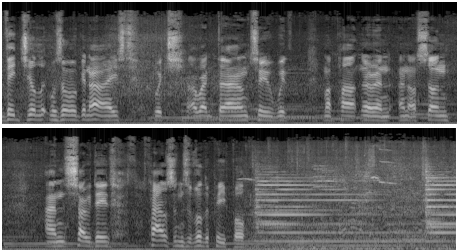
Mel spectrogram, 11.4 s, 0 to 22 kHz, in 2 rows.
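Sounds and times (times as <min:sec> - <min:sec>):
speech: 0:00.0 - 0:09.1
church bells ringing over a packed square during a vigil: 0:08.7 - 0:11.3.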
